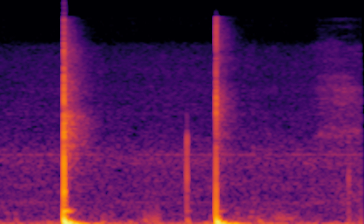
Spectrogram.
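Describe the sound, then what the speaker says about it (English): Slow clap, three sharp isolated hand claps spaced about a second apart, crisp and close in an otherwise quiet room. "A slow clap for you, sir, for that answer."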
